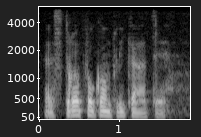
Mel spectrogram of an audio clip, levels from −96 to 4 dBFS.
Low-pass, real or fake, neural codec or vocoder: 5.4 kHz; real; none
